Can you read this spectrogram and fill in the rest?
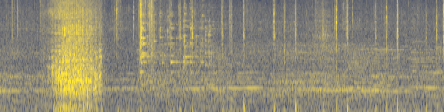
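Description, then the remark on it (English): A horse lets out a single short, loud neigh near the start, followed by quieter ambient noise scattered with faint clicks and knocks. “My lady, take our horse and head uphill.”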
